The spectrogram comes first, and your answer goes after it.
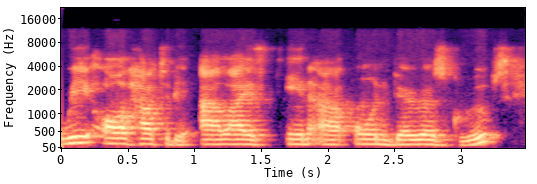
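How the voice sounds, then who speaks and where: In a somewhat breathy voice with a dark, mellow tone, a man with an African accent speaks amid audible room echo. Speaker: corporate diversity and inclusion lead. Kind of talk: interview conversation. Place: home room. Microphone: video call.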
